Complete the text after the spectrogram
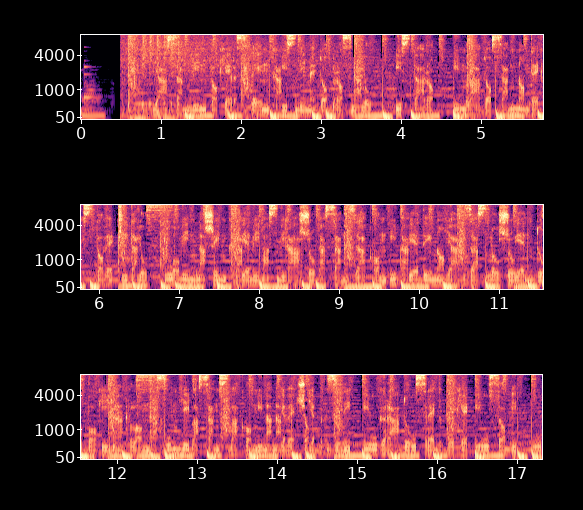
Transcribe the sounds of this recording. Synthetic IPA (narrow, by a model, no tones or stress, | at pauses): jaːsamvint̪ɔkʰɛɾst̪ɛŋkaisʋimɛd̪ɔbɾɔznajuist̪aɾɔimlad̪ɔsamnɔnt̪ɛkst̪ɔʋɛt͡ʃit̪ajusuɔvimnaʃimkɾajɛvimasʋikaːʒud̪asamzaːkɔnibajɛd̪inɔjazasluʒujɛmd̪ubɔkinaːklɔnasumʎilasamslakɔminanavɛt͡ʃɔɛbziniiuɡɾad̪usɾɛd̪bukɛiusɔbiu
